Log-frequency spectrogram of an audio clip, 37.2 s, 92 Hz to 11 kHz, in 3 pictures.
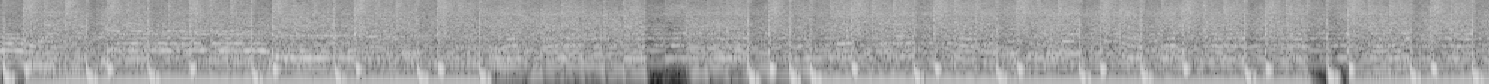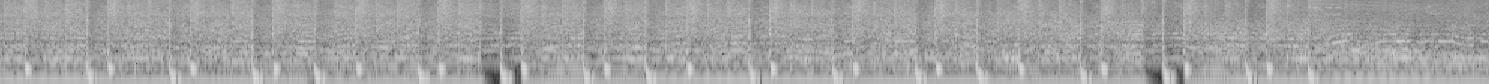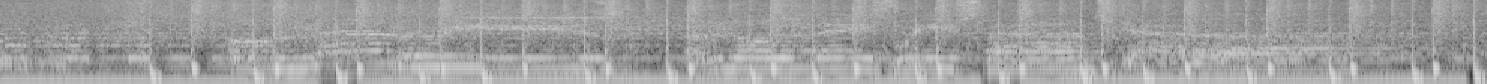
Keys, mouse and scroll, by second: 2.5 ctrl+c, 3.5 click, 6.5-10.5 drag, 11.2 ctrl+v, 12.2 click, 13.5 click, 16.3 ctrl+c, 17.1 click, 19.0 click.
